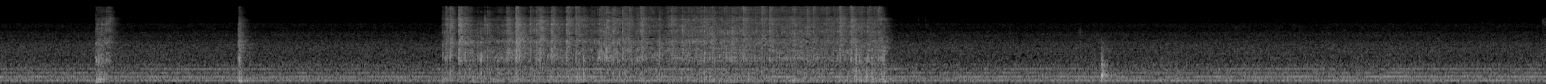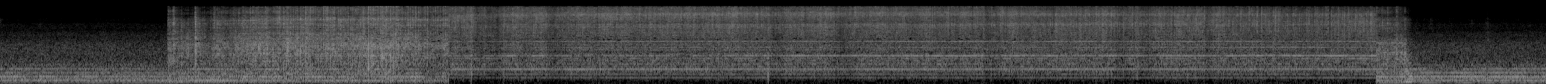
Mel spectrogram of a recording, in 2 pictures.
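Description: Arc welding with a stick electrode on steel: two runs of crackling, hissing arc, one about four seconds long starting about four seconds in and a longer one of about twelve seconds from about seventeen seconds in. Beneath them is a steady hum, with a few sharp clicks between the runs.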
